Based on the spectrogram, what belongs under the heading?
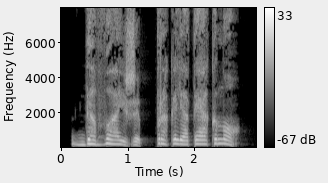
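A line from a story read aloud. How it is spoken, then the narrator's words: Whisper. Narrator (Russian): прошептала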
